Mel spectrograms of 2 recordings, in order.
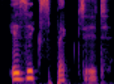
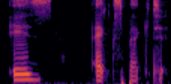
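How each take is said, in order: First: The z sound links straight into the next word. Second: The two words are separated, not linked together. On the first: The speaker calls it right. "you can say" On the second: The speaker calls it wrong. "after you've completed the z sound of is, you've reshaped your mouth"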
